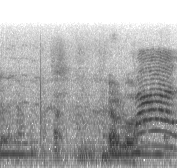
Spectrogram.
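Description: A toddler's voice: short sounds at first, then a loud, high, wavering squeal and laugh near the end.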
